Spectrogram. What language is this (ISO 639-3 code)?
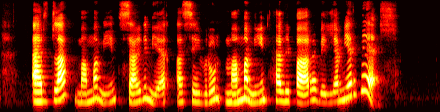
isl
